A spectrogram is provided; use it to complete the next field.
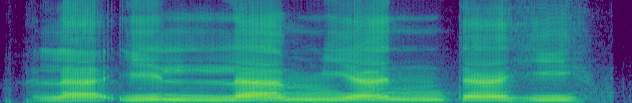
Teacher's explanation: Sepatutnya bacaan dia la in lam. Tapi disebabkan hukumnya idgham bila gunnah, kita masukkan. Tiada sudah bunyi nun. In. Tiada sudah in.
